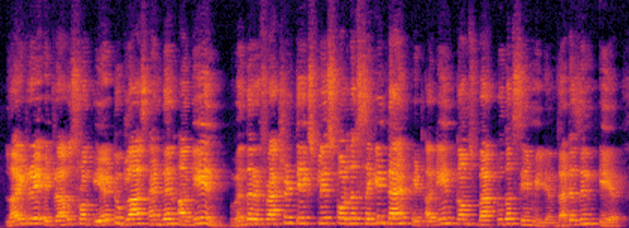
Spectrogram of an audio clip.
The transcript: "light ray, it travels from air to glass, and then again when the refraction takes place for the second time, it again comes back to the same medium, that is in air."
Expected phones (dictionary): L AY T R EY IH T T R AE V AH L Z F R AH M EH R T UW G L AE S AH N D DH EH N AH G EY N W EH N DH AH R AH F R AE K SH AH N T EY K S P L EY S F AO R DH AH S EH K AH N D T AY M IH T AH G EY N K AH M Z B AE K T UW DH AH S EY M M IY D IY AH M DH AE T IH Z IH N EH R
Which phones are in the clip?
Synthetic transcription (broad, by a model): L AY T R EY IH T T R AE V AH L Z F R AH M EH R T UW G L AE S AH N D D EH N AH G EY N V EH N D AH R AH F R AE K SH AH N T EY K S P L EY S F AO R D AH S EH K AH N D T AY M IH T AH G EY N K AH M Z B AE K T UW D AH S EY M M IY D IY AH M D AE T IH Z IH N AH R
